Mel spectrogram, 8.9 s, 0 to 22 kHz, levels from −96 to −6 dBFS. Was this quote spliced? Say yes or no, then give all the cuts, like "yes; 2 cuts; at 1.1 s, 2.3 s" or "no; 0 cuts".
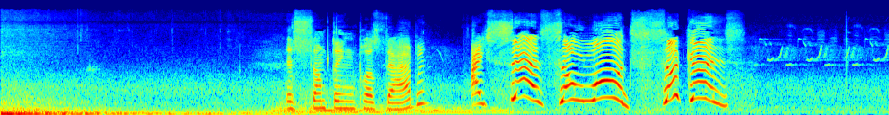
no; 0 cuts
